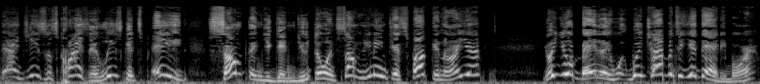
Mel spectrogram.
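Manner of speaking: mock the guy in a squeaky high register; sarcastic high-pitched ribbing. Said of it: "talking like this".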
